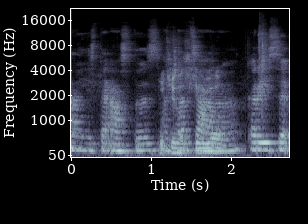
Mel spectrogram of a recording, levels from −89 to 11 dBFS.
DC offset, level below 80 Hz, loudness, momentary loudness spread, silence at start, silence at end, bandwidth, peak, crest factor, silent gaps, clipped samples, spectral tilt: under 0.1%; -48 dBFS; -19 LUFS; 8 LU; 0 s; 0 s; 13 kHz; -2 dBFS; 16 dB; none; under 0.1%; -6 dB/octave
